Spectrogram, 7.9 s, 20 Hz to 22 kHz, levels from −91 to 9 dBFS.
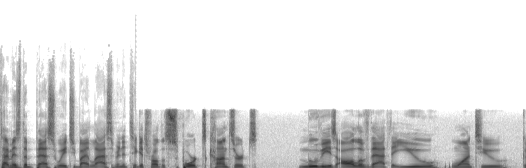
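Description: From 2.03 s, after "to buy last minute", the speech turns duller, losing everything above 7.6 kHz and gaining faint background noise: likely an input switched to a poorer device.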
